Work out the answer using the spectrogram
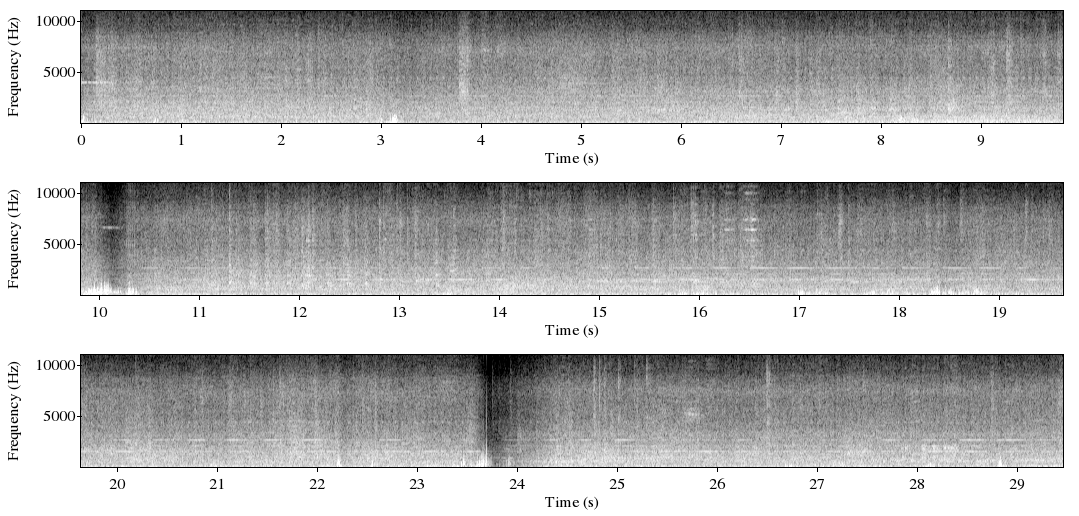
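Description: Loaded freight hopper cars rolling past: a steady rumble of steel wheels on rail, with a few sharp knocks and clanks, the loudest about ten seconds in.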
